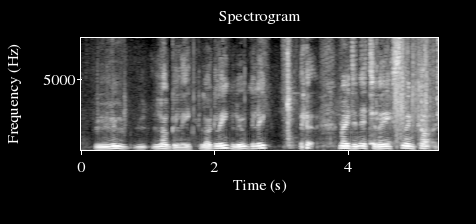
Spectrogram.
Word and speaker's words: Lugli: I remember how to say this, because I say Luigi, but it's Claudio Lugli.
